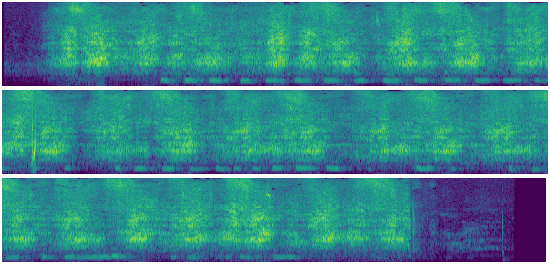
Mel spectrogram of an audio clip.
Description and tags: MySounds GWAEtoy Recording of voices and scraping
field, TCR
